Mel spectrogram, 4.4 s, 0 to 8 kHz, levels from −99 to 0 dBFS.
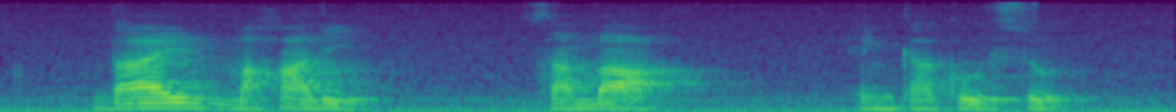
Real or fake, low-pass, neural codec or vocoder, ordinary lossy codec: real; 7.2 kHz; none; AAC, 32 kbps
